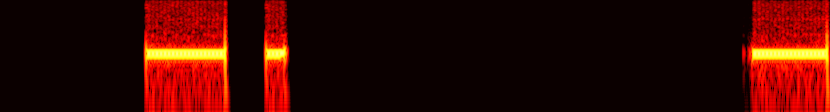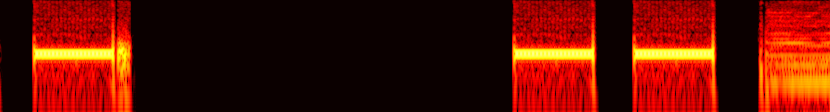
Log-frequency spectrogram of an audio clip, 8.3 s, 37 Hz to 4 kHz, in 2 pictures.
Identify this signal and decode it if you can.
Ringback tone (UK), 400 + 450 Hz.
